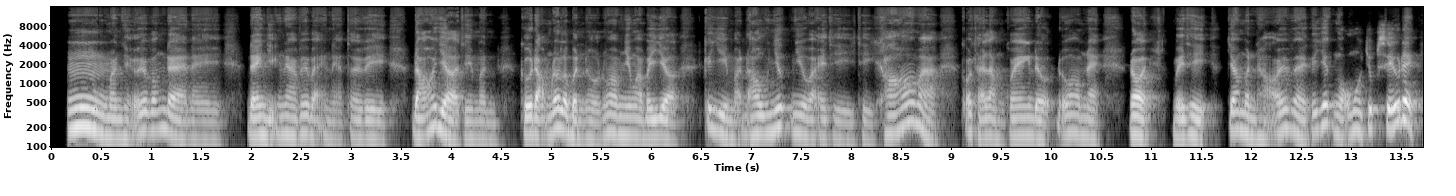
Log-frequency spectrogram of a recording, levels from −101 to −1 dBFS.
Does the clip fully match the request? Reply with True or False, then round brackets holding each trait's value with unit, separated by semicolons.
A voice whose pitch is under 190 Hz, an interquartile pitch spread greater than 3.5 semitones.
True (140 Hz; 4.2 semitones)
